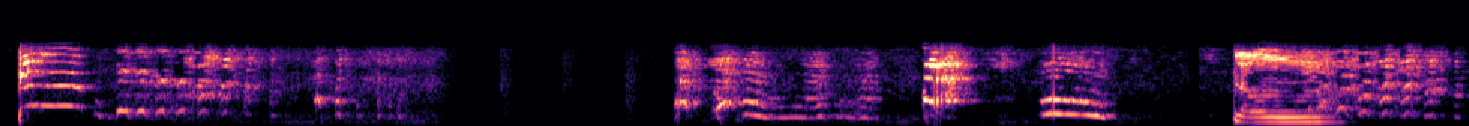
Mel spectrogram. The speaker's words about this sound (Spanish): Risas de los bebés, esas risas contagiosas, son risas maravillosas que siempre nos vamos a llevar en la mente, que siempre las vamos a tener presentes, porque son las risas y los momentos que uno nunca puede olvidar.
